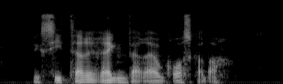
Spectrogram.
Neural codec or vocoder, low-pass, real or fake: none; 10.8 kHz; real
